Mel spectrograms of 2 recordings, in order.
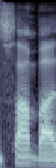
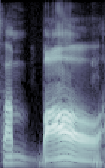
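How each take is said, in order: First: The word ends in a vowel, with no L. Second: The word ends with a clear L sound. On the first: The speaker calls it wrong. "so it's not" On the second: The speaker calls it right. "it's like an L there"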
